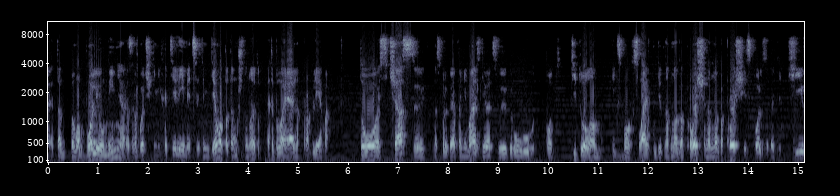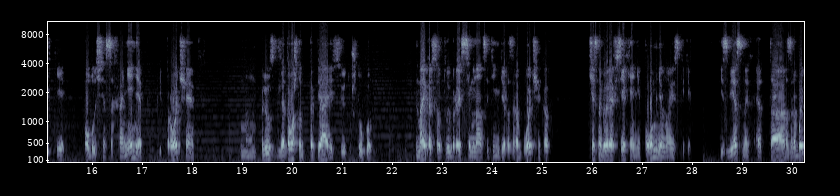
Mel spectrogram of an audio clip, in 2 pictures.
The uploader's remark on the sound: Sound issues. Простите за жесть со звуком.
